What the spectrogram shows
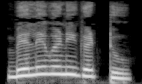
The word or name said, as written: ಬೆಲೆವಣಿಗಟ್ಟು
